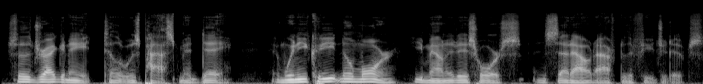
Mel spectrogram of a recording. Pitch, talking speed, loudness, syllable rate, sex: 90 Hz, 230 wpm, -19 LUFS, 5.6 syllables/s, male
